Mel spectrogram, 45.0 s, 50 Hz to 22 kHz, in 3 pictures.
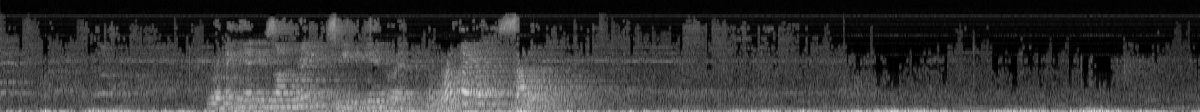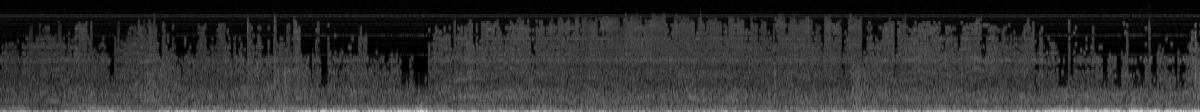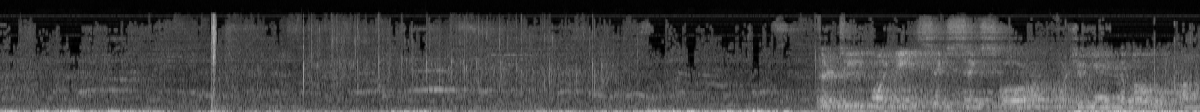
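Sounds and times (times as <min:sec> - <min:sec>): arena background rumble: 0:00.0 - 0:45.0
faint hum: 0:00.0 - 0:45.0.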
